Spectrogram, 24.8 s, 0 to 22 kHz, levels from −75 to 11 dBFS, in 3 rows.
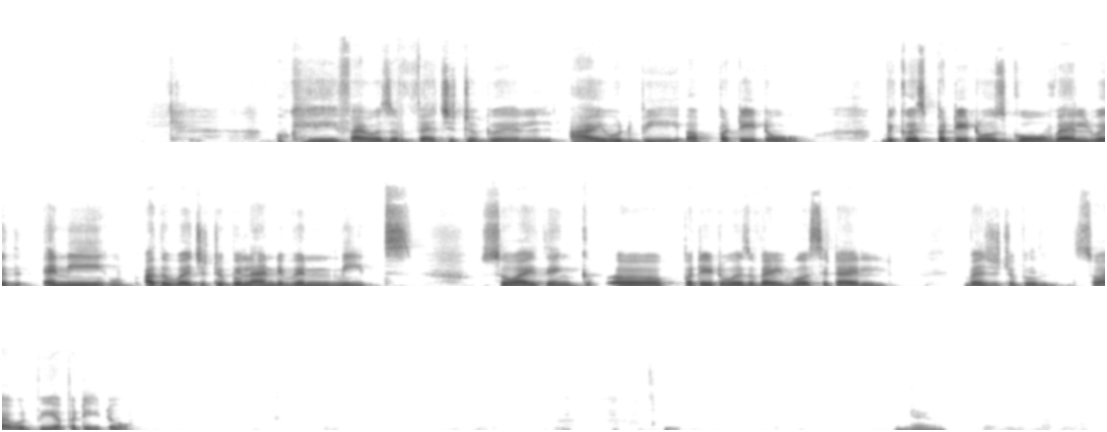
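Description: Chunks out of order at 2.98 to 3.02 s and 10.74 to 10.80 s: a 20 ms block of the speech plays after the block that should follow it, consistent with a one-chunk delay first, then about two chunks. Each spot sounds briefly jumbled.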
